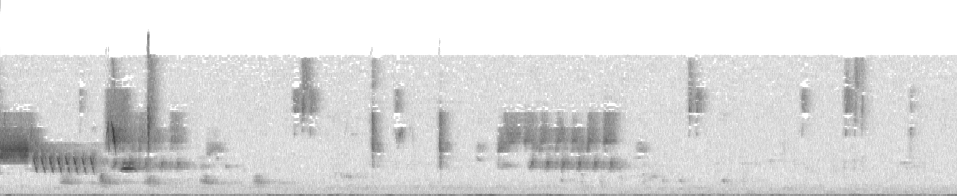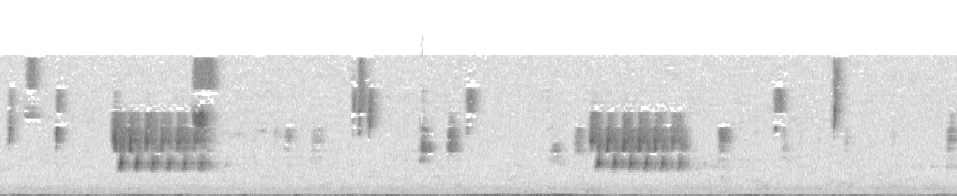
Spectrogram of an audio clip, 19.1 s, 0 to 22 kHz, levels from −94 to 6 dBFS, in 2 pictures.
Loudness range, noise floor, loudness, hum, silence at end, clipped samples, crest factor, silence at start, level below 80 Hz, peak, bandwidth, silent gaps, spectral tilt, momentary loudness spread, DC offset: 16 LU; -57 dBFS; -33 LUFS; none; 0 s; under 0.1%; 30 dB; 0 s; -52 dBFS; -8 dBFS; 16 kHz; none; 0.5 dB/octave; 24 LU; under 0.1%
